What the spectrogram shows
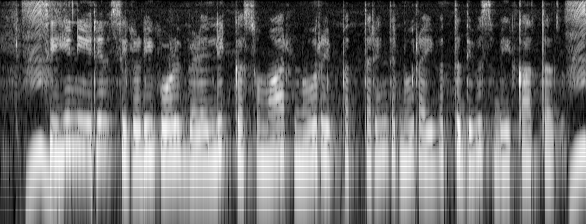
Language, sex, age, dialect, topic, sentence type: Kannada, female, 18-24, Northeastern, agriculture, statement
